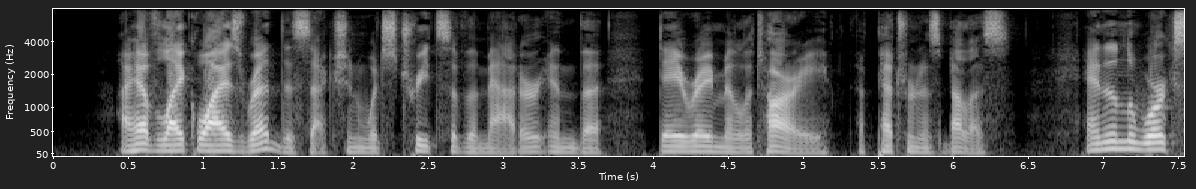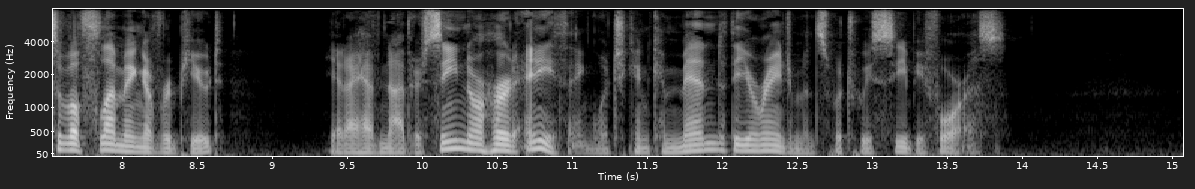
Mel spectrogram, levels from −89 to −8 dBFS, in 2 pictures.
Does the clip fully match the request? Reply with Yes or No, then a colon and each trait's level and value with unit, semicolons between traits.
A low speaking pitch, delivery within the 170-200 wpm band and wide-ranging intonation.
Yes: low, 100 Hz; average, 185 wpm; wide, 5.8 semitones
